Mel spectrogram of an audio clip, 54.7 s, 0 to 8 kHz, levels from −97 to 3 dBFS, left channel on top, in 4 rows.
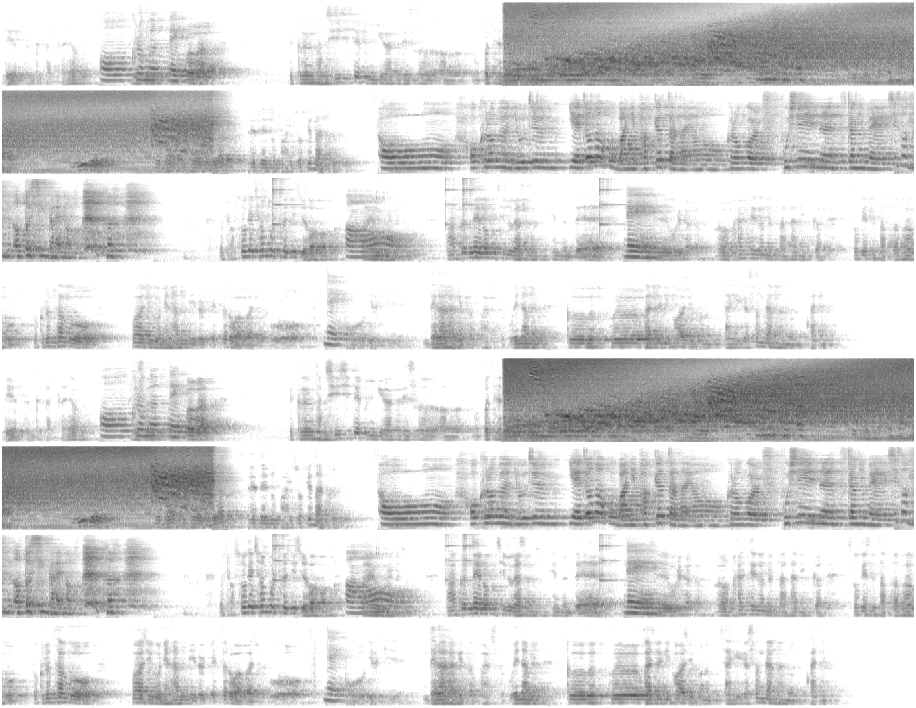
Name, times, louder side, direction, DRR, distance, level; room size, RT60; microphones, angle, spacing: voice 1, 0.0-0.5 0.9-1.2 1.9-3.1 4.4-8.1 9.5-10.6 10.9-11.8 12.7-13.9 14.7-15.2 15.9-17.0 17.4-18.8 19.5-19.8 21.2-21.4 25.6-25.9 30.9-32.2 32.7-33.6 34.0-36.4 37.0-37.7 38.1-39.7 40.1-41.2 41.6-42.4 43.0-45.5 46.2-47.0 47.4-48.4 48.7-49.1 49.5-53.4, right 2 dB, 75° right, 3 dB, 5.4 m, -48 dB
voice 2, 1.5-2.8 8.4-9.7 11.3-12.6 19.3-29.5 32.5-33.5 36.7-37.2 45.9-46.1, right 1 dB, 5° right, -1 dB, 7.9 m, -42 dB
sound 1, 7.5-16.9, right 10 dB, 60° right, 1.6 m, -26 dB
Chink clink, 31.4-31.7 34.0-34.6 36.3-36.6, left 3 dB, 20° left, 5.5 m, -50 dB
25.0 x 21.5 x 8.9 m, 0.82 s
head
